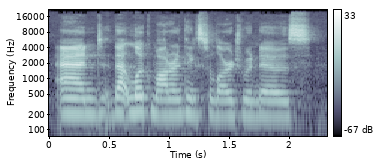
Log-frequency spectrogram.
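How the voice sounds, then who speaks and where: A woman streams a building game and chats as she goes. She thinks out loud in a casual, giggly way, at a middling pitch. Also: flat delivery, normal speed. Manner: chatty, thinking aloud, giggly.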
